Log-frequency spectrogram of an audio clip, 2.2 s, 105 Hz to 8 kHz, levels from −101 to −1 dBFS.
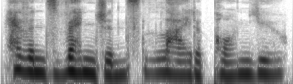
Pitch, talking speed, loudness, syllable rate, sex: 175 Hz, 135 wpm, -20 LUFS, 4.5 syllables/s, female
